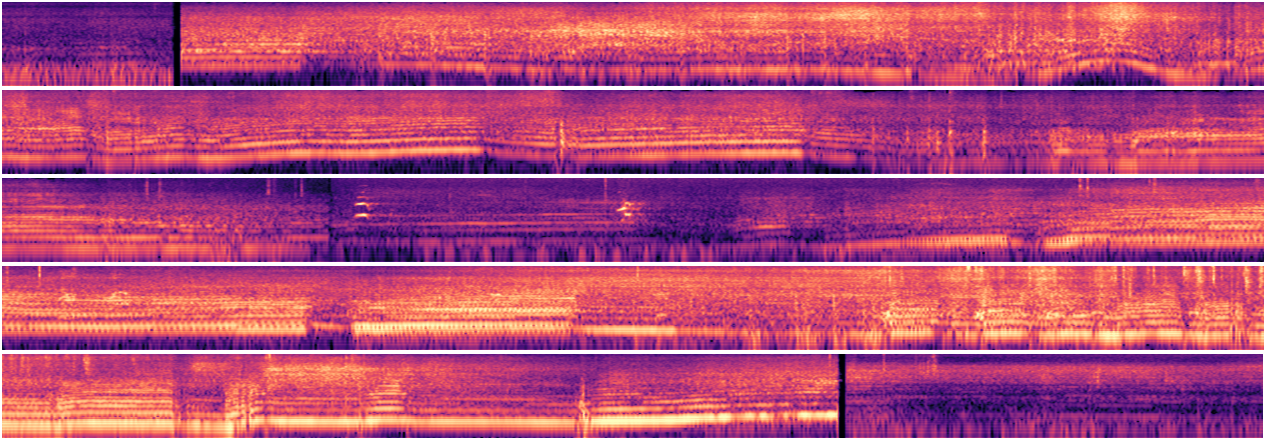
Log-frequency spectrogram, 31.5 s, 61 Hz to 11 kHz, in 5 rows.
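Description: Ford Escort Mk1 rally car's engine revving hard on a gravel stage, its pitch climbing and falling again and again through gear changes. The sound comes in several separate passes cut together, quieter for a few seconds around the middle.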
